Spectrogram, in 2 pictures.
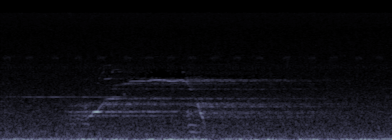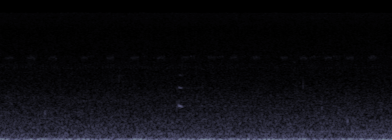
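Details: Distant elk by a lake. Its long, harmonic call rises into a drawn-out whistle near the start, then trails off into a brief high note. A faint, steady pulsing insect trill and a low background rumble continue throughout.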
